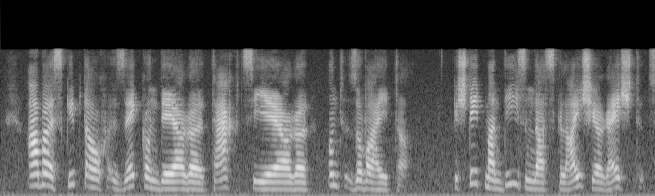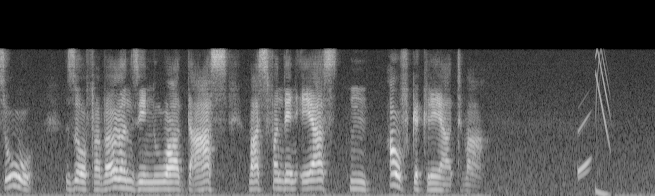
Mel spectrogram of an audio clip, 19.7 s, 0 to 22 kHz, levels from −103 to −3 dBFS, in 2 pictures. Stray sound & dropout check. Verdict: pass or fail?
fail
